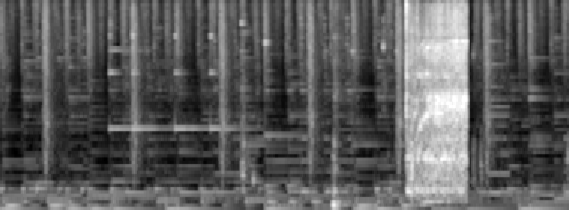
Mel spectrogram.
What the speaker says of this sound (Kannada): ಟೊಮೆಟೊ ಗ್ರೈಂಡ್ ಮಾಡ್ಕೊಳ್ಳೋಣ.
